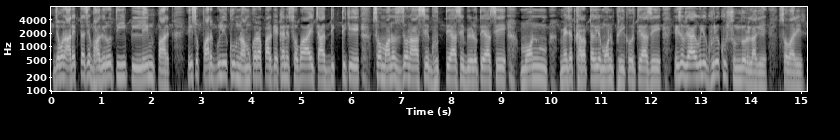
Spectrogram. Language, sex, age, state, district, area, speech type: Bengali, male, 18-30, West Bengal, Hooghly, urban, spontaneous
